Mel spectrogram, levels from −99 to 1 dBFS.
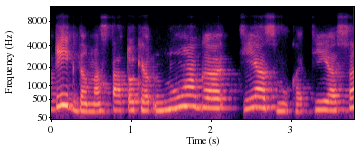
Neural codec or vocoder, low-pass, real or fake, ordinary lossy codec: codec, 16 kHz, 2 kbps, X-Codec, HuBERT features, trained on balanced general audio; 7.2 kHz; fake; Opus, 24 kbps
